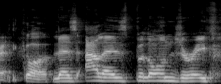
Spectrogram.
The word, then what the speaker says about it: boulangerie: Boulangerie like lingerie.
